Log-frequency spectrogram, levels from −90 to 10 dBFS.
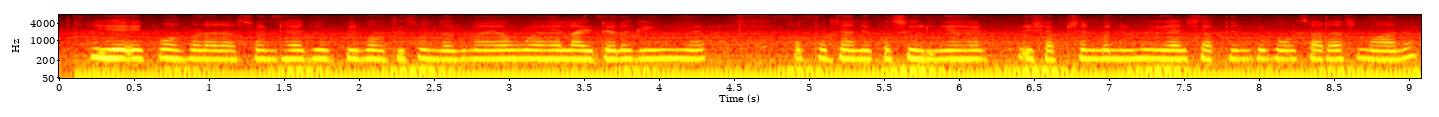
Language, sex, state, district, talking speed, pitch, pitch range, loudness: Hindi, female, Punjab, Pathankot, 220 wpm, 230 Hz, 225-230 Hz, -17 LUFS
